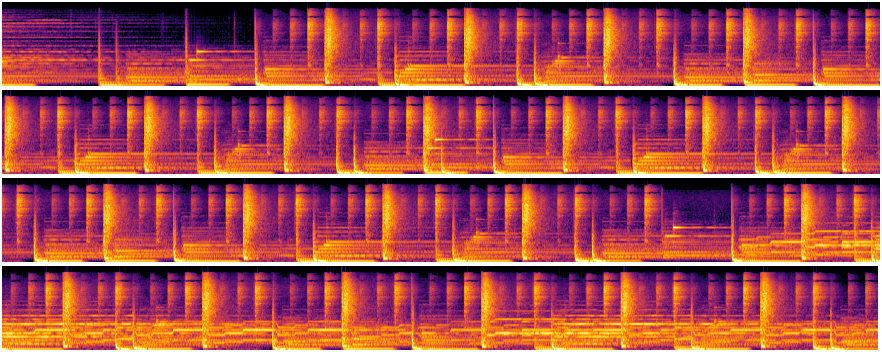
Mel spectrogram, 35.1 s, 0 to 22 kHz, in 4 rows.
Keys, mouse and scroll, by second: 0.9 click, 2.8 click, 5.5 click, 6.6 click, 8.2 click, 9.2-9.9 drag, 12.1-15.2 drag, 16.4-21.2 drag, 22.3-24.8 drag, 25.8-28.8 drag, 29.3-30.2 shift+middle drag, 30.2-30.5 scroll up 1, 30.5-30.9 shift+middle drag, 30.9 scroll up 1, 31.3 shift+middle drag, 31.6 scroll up 1, 31.9 click, 32.4-32.9 drag, 33.9-34.9 drag.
